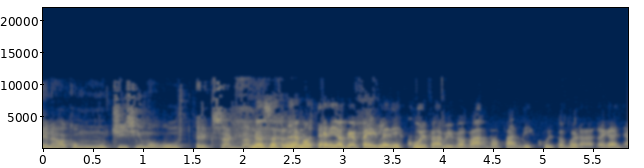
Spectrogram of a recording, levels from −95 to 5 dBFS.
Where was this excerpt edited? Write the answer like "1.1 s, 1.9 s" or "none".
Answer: 1.5 s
